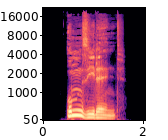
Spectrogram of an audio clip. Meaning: present participle of umsiedeln
- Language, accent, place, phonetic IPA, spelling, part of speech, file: German, Germany, Berlin, [ˈʊmˌziːdl̩nt], umsiedelnd, verb, De-umsiedelnd.ogg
